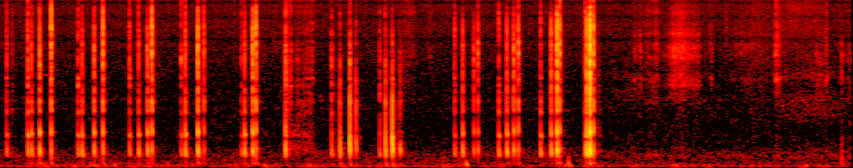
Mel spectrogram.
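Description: Fingernails tap the rim and glittery side wall of an open, hollow, pink glitter-coated round cardboard box. The taps are short, dry, midrange clicks in quick bursts, with no ring. The loudest tap comes near the end, followed by a quieter stretch of faint scratchy texture.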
